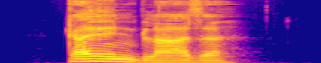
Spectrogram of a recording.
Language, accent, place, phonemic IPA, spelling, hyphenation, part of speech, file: German, Germany, Berlin, /ˈɡalənˌblaːzə/, Gallenblase, Gal‧len‧bla‧se, noun, De-Gallenblase.ogg
- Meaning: gall bladder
